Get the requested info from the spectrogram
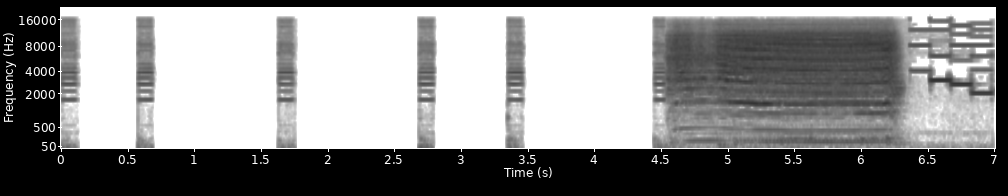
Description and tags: I recorded this safe in my hotel room in Italy using an ipod touch 3G with blue mikey 2 and FiRe 2 recording app.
